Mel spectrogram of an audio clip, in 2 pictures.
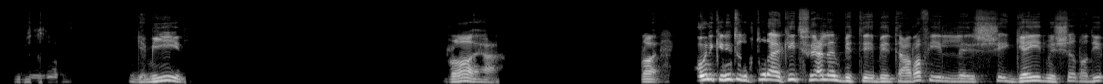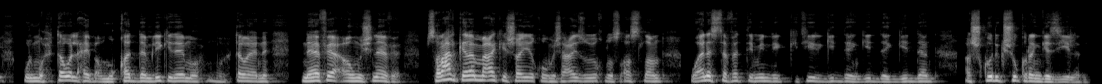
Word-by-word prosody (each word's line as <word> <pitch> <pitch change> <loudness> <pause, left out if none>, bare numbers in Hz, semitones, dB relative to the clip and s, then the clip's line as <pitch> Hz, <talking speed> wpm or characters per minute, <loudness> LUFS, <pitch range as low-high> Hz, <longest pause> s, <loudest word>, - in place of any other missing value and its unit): بالضبط، 115 +1 -17 0.6
جميل. 130 - +1 2.7
رائع. 125 -4 +2 1.4
رائع. 125 -1 +2 0.4
كونِك 225 +2 +8
إن 210 - +9
أنتِ 230 +1 +5
دكتورة 220 +2 +6
أكيد 225 +4 +3
فعلًا 215 -1 +5
بت 155 -4 +1
بتعرفي 140 +7 +1
ال 140 -5 -4
الشيء 135 +5 -2
الجيد 155 +6 +5
من - - +1
الشيء 135 +7 -1
الردئ، 155 +3 -4 0.2
والمحتوى 150 +5 0
اللي 175 -2 -2
هيبقى 140 -4 -4
مُقدَم 145 +3 -2
ليكِ 165 0 -2
ده 155 0 0
مح 140 0 -6
محتوى 155 +2 -5
يعني 140 -1 -4 0.3
نافع 170 +4 +2
أو 155 -1 -1
مش 150 +1 -1
نافع. 140 -7 -2 0.3
بصراحة 195 +6 +4
الكلام 205 -1 +2
معاكِ 195 -1 +1
شيق 165 -1 -2
ومش 140 -1 -6
عايزُه 150 0 -4
يخلص 145 -3 -9
أصلًا 145 -1 -6 0.3
وأنا 155 +7 0
استفدت 170 -4 -3
منِك 145 -3 -6
كتير 140 +3 -8
جدًا، 140 +1 -9
جدًا، 130 +1 -7
جدًا. 135 +2 -7 0.3
أشكرِك 180 +6 0
شكرًا 165 -5 -1
جزيلًا. 115 -5 -4
150 Hz, 135 wpm, -21 LUFS, 135-170 Hz, 2.7 s, إن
